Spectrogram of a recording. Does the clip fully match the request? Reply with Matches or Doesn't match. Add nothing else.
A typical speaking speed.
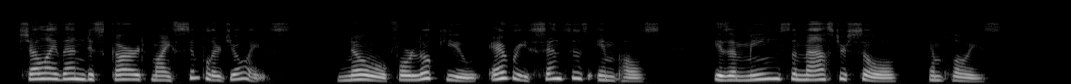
Doesn't match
